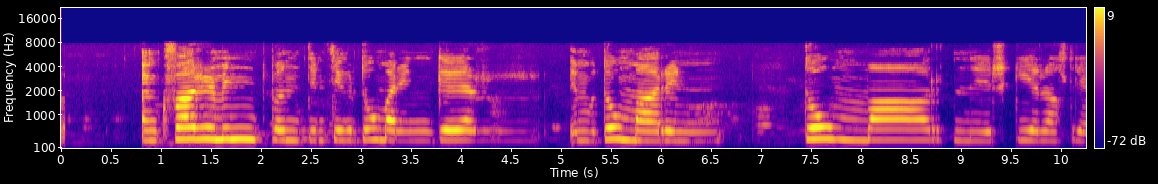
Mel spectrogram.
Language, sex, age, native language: Icelandic, male, 12, Icelandic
